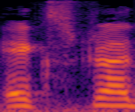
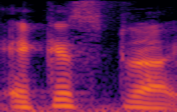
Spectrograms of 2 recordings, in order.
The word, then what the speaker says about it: extra: Lot of people mispronounce this word extra, they say ekestra. It's not ekestra.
